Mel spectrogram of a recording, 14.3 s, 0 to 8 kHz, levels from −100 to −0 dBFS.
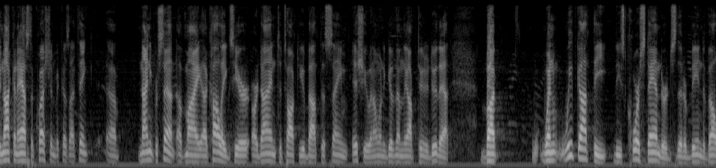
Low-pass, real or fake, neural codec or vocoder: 7.2 kHz; real; none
